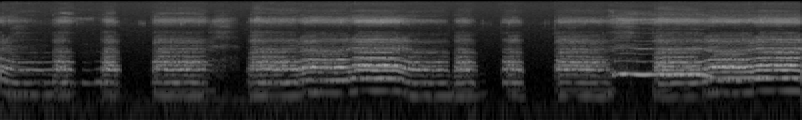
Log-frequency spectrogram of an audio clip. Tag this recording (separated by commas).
Human voice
